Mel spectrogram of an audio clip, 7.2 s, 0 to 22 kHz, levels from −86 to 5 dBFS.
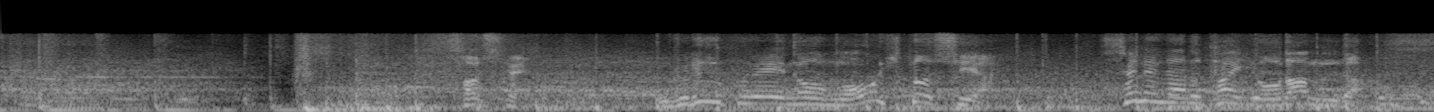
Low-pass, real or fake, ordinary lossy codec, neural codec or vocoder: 7.2 kHz; fake; none; codec, 16 kHz, 6 kbps, DAC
